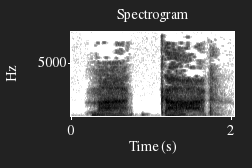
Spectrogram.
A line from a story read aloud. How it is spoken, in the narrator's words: Rollins whispered again, his voice still stunned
